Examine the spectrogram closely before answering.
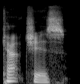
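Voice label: "catches", British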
